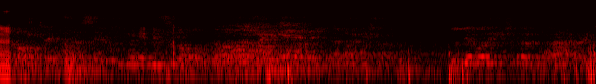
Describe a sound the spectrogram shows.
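A middle-aged man speaks into a microphone over loudspeakers.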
